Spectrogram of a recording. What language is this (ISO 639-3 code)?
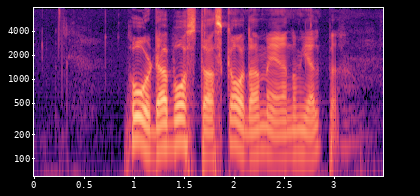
swe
